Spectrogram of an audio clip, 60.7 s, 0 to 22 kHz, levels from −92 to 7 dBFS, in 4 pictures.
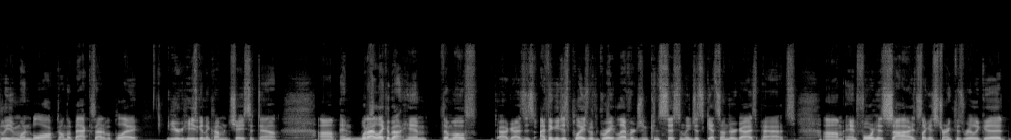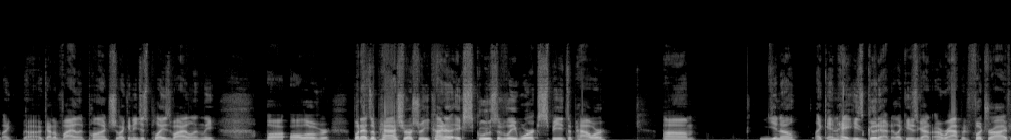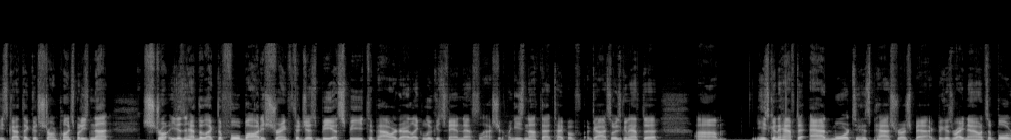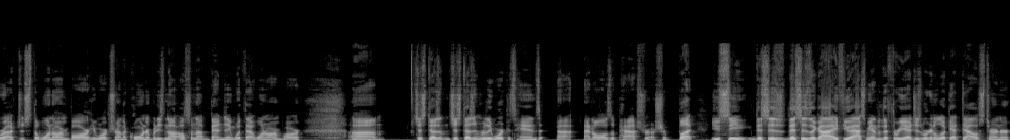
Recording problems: abrupt cut into speech; at the start

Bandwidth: 15 kHz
